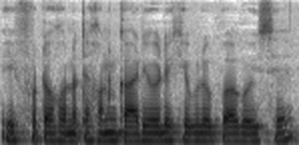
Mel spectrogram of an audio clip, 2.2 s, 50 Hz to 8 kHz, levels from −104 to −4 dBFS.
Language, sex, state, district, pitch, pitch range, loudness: Assamese, male, Assam, Kamrup Metropolitan, 115 Hz, 110-115 Hz, -17 LUFS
